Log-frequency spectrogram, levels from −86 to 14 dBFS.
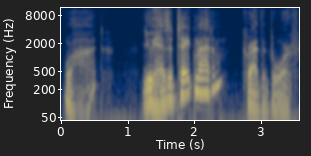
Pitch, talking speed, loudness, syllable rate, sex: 115 Hz, 115 wpm, -20 LUFS, 4.4 syllables/s, male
